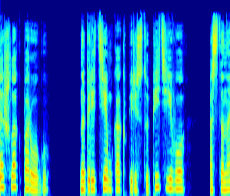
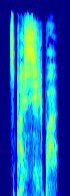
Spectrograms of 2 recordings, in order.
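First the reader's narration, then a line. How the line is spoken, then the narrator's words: Whispered. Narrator (Russian): прошептала я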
